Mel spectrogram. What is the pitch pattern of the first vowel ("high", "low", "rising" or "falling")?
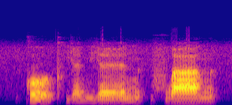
falling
